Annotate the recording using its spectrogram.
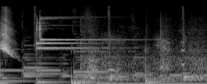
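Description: An edited-in sound effect: a quick falling glide, then a bright bell-like ding that rings for most of a second. It plays over light background music.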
